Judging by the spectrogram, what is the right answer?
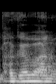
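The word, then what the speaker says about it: भगवान: Sri Bhagavan Vacha, the Bha is aspirated. Pay attention to that.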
